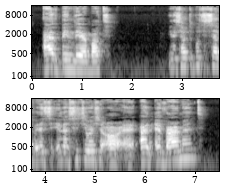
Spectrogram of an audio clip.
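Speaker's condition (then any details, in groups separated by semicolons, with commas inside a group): Brain injury; in brain injury rehab facility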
